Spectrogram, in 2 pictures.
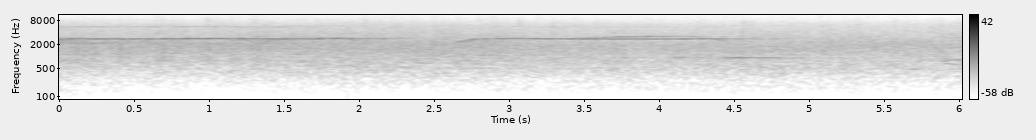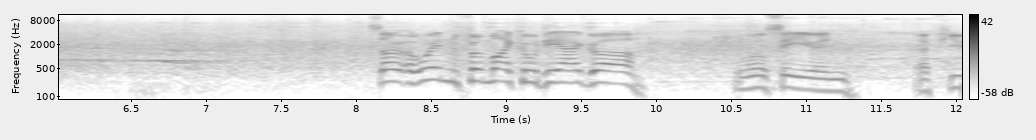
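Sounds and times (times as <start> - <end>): audience applauding: 0.0 - 12.0.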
